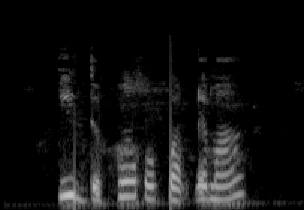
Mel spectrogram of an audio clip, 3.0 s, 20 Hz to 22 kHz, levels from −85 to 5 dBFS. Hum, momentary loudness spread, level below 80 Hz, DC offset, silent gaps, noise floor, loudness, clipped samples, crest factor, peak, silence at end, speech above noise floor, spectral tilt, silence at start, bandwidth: none; 9 LU; -66 dBFS; under 0.1%; none; -72 dBFS; -29 LUFS; under 0.1%; 16 dB; -16 dBFS; 0.6 s; 44 dB; -6.5 dB/octave; 0.6 s; 7.8 kHz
